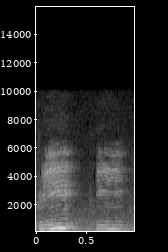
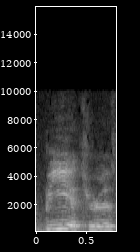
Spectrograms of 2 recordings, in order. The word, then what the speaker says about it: Beatrice: That's B-E-A-T-R-I-C-E. Now some people may pronounce it Beatrice, but we pronounce it Beatrice, because we live in Nebraska.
